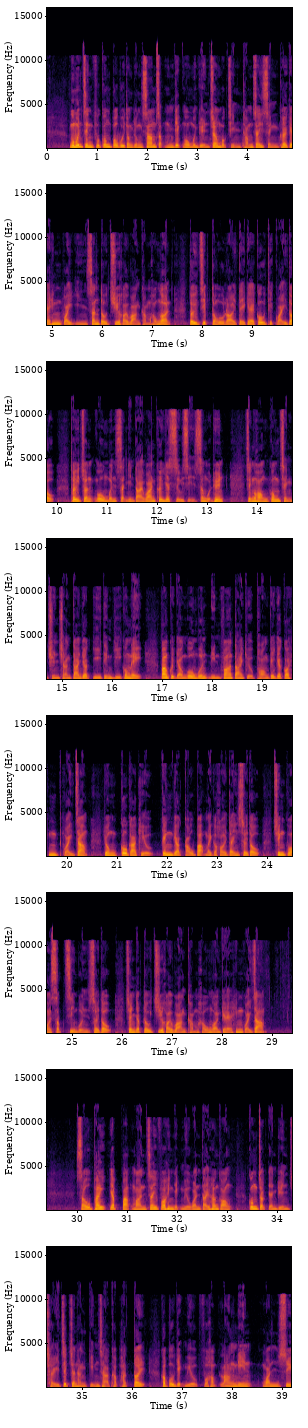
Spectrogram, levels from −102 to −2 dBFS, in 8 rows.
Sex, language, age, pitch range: male, Chinese, 50-69, 125-170 Hz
